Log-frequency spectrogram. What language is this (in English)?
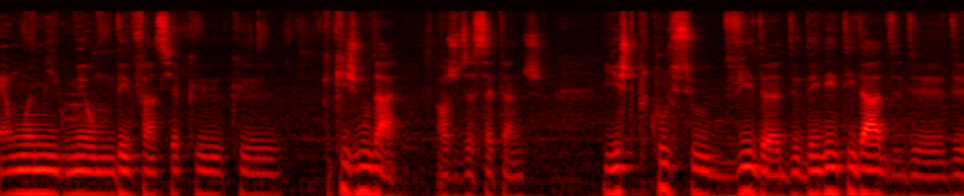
Portuguese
